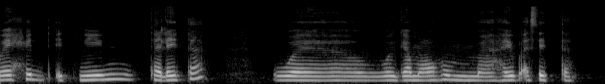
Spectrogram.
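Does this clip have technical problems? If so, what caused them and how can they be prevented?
No, no technical faults found.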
